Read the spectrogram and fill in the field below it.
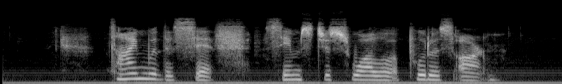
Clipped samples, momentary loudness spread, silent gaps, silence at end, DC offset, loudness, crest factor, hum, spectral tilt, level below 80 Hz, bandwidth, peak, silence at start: under 0.1%; 19 LU; none; 0 s; under 0.1%; -17 LUFS; 20 dB; 60 Hz at -35 dBFS; -2 dB/octave; -36 dBFS; 12 kHz; 0 dBFS; 0.05 s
